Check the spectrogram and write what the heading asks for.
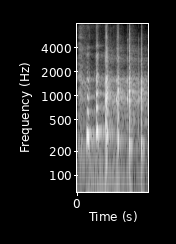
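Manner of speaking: airy, cruel little laugh; breathy villain laugh. Acted. Goddess laughs over his shame.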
